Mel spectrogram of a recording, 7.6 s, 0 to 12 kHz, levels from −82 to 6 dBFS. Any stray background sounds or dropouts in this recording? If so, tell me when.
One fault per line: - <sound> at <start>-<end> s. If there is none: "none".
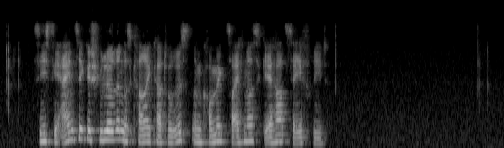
none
